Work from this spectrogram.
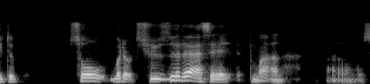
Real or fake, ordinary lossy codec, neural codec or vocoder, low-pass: fake; none; codec, 16 kHz, 0.5 kbps, FunCodec, trained on LibriTTS, 25 frames a second; 7.2 kHz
